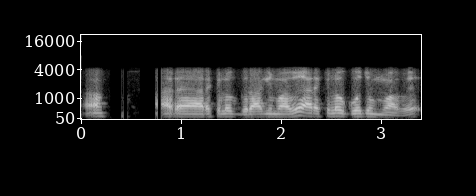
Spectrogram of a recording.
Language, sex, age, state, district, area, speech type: Tamil, male, 45-60, Tamil Nadu, Cuddalore, rural, conversation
